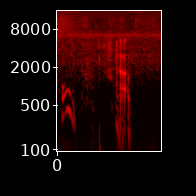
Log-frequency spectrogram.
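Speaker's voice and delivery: soft, unvoiced, whispered aside. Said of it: "I'm like".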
